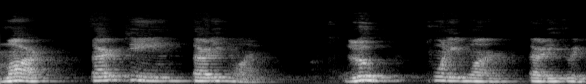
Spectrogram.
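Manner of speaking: slow, deliberate repeat, said very slowly.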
